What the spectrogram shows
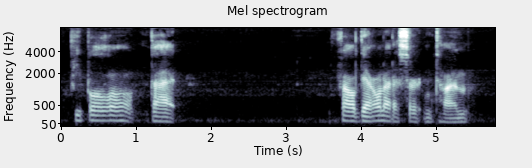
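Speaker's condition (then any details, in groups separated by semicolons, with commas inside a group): No condition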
